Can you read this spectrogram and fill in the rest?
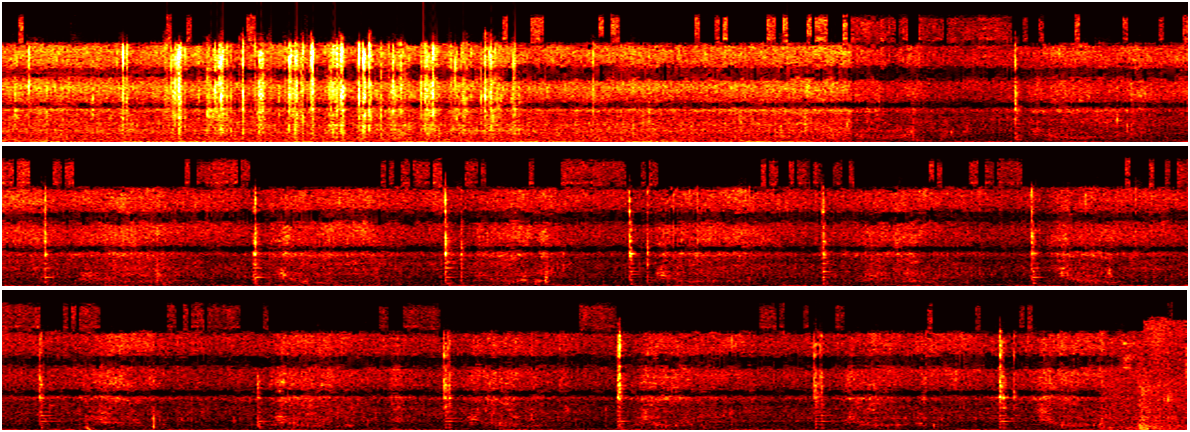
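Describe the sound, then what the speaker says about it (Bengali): Turmeric and Kashmiri chili powder stirred in a frying pan, starting with a loud sizzle that settles into steady oil frying under repeated scraping strokes of a spoon, close and without speech. "কাশ্মীরি লঙ্কার গুঁড়োটা দিয়ে এবার আমি নাড়াচাড়া করে নেবো একটু"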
